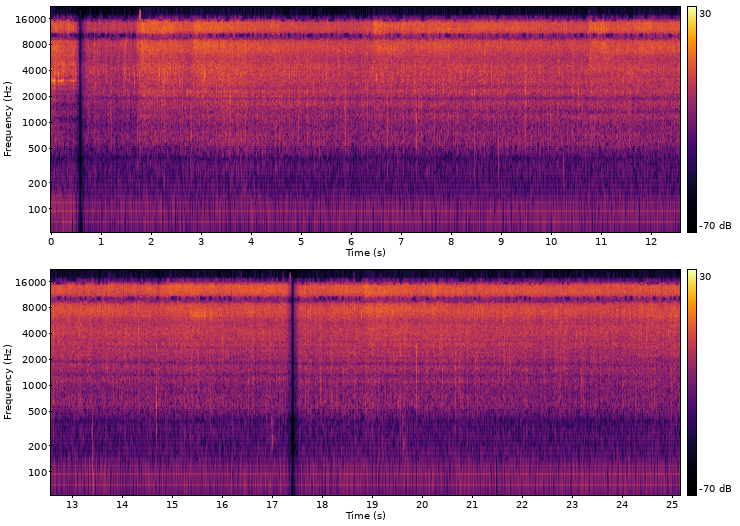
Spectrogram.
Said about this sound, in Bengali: তেলটা গরম হয়েছে, মাছটি ভেজে নেব।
